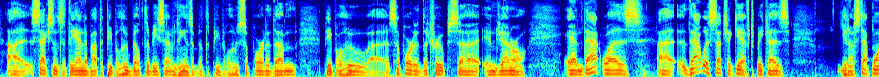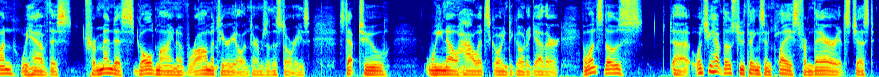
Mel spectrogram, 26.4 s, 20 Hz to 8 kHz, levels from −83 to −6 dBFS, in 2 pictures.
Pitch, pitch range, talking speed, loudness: 90 Hz, 85-100 Hz, 185 wpm, -22 LUFS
